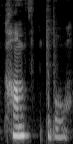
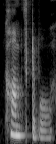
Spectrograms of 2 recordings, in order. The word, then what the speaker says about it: comfortable: comfortable လို့အသံထွက်တယ်ဒီစကားလုံး comfortable ဆိုလို့ရှိရင် comfortable လို့အသံထွက်တက်ကြတယ် right ဒါပေမယ့်တကယ့်ထွက်မှန်က comfortable comfortable okayနေ ကနေပြန်ပြောကြည့်ရအောင်နော်။ How do you pronounce this? How do you pronounce this? It's pronounced comfortable.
